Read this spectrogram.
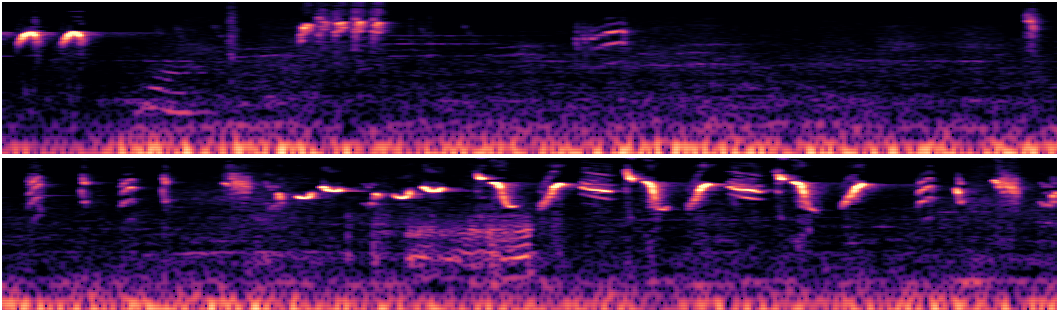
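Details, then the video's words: A flamboyan bird gives scattered high whistles and chips early on, then after a quiet stretch builds into a dense, rapid run of sharp looping notes; low hum throughout. "SUARA BURUNG MIRIP FLAMBOYAN GACOR"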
